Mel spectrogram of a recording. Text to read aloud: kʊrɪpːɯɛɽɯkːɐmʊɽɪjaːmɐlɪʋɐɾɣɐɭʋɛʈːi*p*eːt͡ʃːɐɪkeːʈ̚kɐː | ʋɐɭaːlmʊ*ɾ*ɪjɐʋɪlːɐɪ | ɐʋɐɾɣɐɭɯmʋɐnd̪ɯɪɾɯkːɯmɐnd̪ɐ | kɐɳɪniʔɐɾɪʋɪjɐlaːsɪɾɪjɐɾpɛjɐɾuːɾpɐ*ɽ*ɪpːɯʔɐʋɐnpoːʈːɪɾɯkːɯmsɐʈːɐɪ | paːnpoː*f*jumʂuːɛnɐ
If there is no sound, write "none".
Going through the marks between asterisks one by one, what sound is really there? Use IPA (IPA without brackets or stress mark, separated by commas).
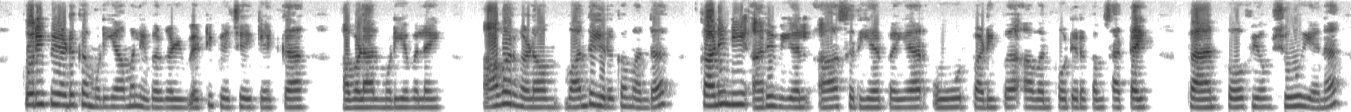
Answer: p, ɽ, ɽ, f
